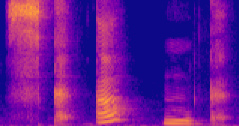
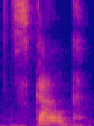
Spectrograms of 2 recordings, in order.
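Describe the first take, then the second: First: Sk-a-nk as "sk... uh... nnk", spaced; segmented phonics reading with clear gaps; sounding out. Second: Said in the usual way. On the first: Shown as a demonstration. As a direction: read Sk-a-nk sound by sound. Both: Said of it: "Let's read them".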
